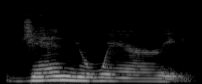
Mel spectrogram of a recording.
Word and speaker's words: January: yeah yeah genu genu there's this sneaky Y sound in there genu where then as we go into the third syllable the second syllable ends in a vowel sound and the third syllable starts in a vowel sound and there's a what what sound that links those two syllables together Jen you where where sounds like this word where January January the new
